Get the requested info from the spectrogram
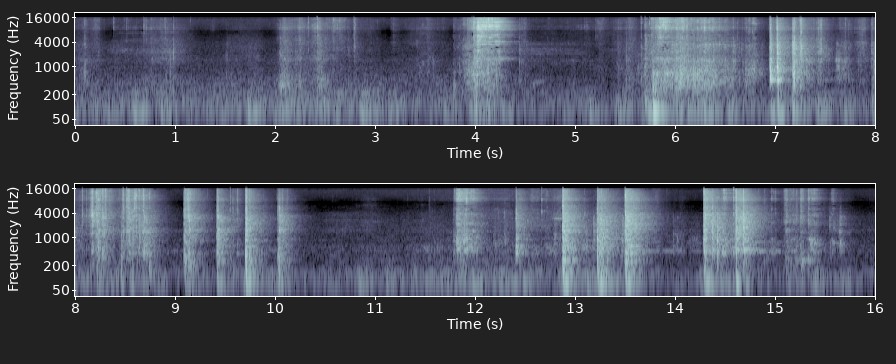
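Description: Hands and toys working in play sand: a run of irregular short crunches, scrapes and taps, some close together and some a second or two apart.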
